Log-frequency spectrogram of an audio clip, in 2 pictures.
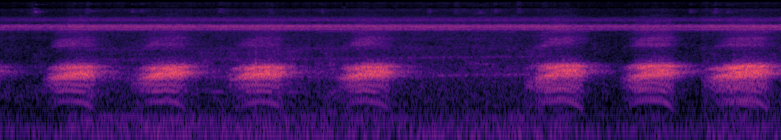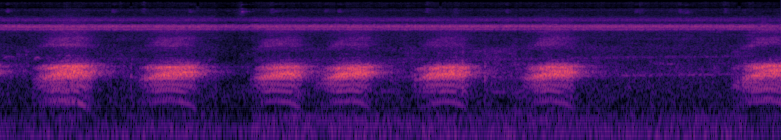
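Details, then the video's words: A long series of about fourteen hoarse crow caws: a run of four, a short pause, then a steady string of evenly spaced caws, all over a faint constant high-pitched hum. "Crow(Uwak) Calling Sound"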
